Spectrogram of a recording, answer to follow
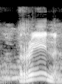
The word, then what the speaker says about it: reign: इन हिज रेन, REIGN, रेन, तो इसमें G silent है, REIGN में। रीजन पढ़ने बताया ना, REIGN रीजन, तो रीजन में G साइलेंट हो गया तो बन गया रेन।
